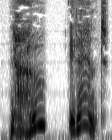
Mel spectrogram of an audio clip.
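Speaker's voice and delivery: lightly voiced firm old clerk; positive. A narrator's reading. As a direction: shake it off with great positiveness. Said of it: "with great positiveness".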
